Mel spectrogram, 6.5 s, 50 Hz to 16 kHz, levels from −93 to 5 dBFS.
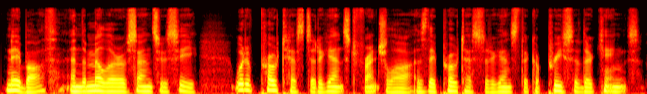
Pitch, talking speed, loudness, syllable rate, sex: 135 Hz, 205 wpm, -19 LUFS, 5.6 syllables/s, male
